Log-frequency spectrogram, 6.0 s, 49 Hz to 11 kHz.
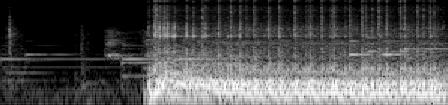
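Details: Yamaha RD 350 two-stroke's first kick cold start after rebuild, on adulterated petrol with a pesticide odour: catches into a loud, ragged, uneven crackle with wandering revs and smoke. Owner says it needs tuning; cause suspected, not confirmed.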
